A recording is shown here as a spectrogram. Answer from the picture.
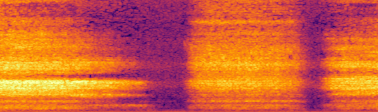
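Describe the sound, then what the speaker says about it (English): A slow, steady exhale during yoga practice, broad airy breath noise that fades and swells across a few seconds with brief pauses, close and fairly loud, no talking. "breathe out"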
